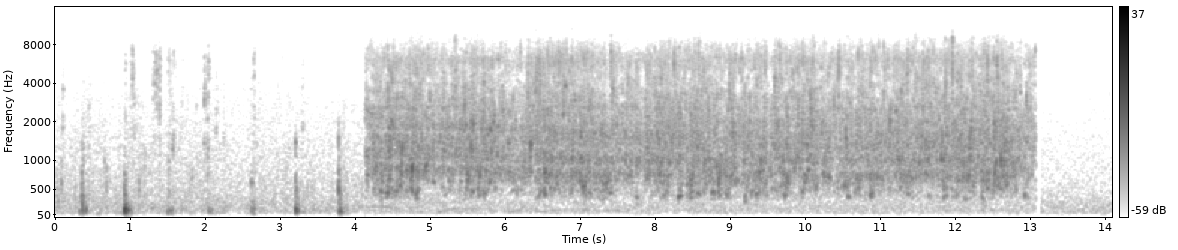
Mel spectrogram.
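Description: A few soft, irregular footsteps on a wooden boardwalk, then, about four seconds in, the steady rush of a shallow river running over riffles, which cuts off suddenly near the end.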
